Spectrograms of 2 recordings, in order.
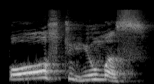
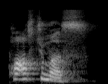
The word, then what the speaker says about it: posthumous: जी, बहुत से स्टूडेंट्स इसे प्रोनाउंस करते हैं पोस्ट ह्यूमस, जो कि बिल्कुल गलत है। अब आपने याद रखना है, इस वर्ड में हम टी की आवाज नहीं निकालेंगे, पोस्ट नहीं बोलेंगे, पोस्ट ह्यूमस नहीं बोलेंगे। इसमें असल में हम च की आवाज निकालेंगे। तो सही उच्चारण है पोस्टमस, पोस्टमस।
